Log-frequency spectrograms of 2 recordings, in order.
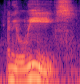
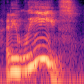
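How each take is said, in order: First: Slow, dropped quiet repeat; soft and low. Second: Drawn out, pitched high; high and slow. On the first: Preacher echoing the exit, soft and slow. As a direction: let it fall away softly. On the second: Preacher lingering on the exit, high and slow. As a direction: stretch it out, voice lifted. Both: Shown as a demonstration. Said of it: "repeated for effect".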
